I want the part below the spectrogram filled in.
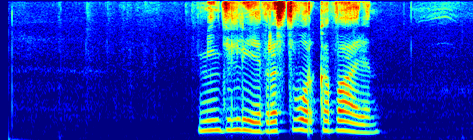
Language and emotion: Russian, neutral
